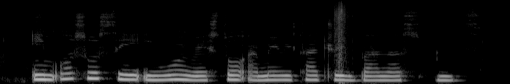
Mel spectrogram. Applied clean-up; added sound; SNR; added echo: none; Walk, footsteps; 17 dB; none.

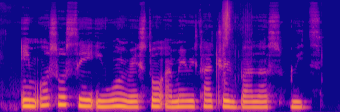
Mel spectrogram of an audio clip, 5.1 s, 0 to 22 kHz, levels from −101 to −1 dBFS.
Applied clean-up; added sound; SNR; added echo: neural mask model Resemble Enhance denoiser.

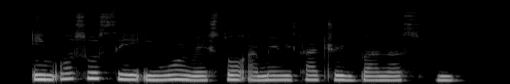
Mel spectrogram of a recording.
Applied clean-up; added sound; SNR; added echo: neural mask model DeepFilterNet 3.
